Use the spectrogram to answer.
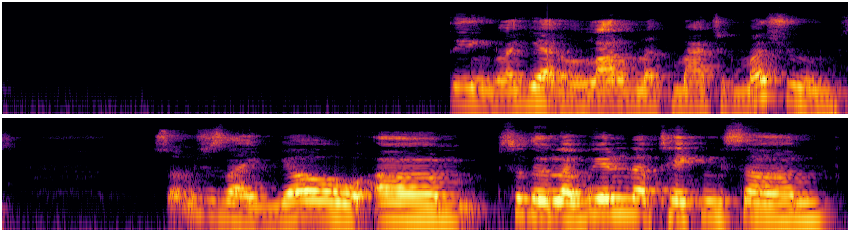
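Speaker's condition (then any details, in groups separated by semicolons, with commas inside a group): No condition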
